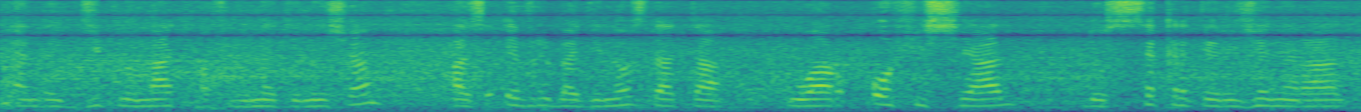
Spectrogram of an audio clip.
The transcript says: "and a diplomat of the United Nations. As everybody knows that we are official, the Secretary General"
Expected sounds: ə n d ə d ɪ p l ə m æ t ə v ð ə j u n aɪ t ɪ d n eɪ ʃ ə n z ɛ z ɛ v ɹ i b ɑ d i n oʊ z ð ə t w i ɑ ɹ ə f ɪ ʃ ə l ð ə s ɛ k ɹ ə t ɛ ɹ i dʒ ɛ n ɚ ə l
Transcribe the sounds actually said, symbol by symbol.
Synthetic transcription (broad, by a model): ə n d ə d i p l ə m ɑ t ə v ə j u n aɪ t ɪ d n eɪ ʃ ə n ɑ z ɛ v ɹ i b ɑ d i n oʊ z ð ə t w ɑ ɹ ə f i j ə l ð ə s ɛ k ɹ ə t ɛ ɹ i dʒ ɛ n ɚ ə l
